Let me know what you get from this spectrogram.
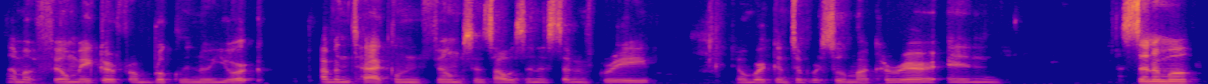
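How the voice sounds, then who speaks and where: A man in his twenties from Guyana, a filmmaker speaking candidly and relaxed as a podcast guest. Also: on the low side, normal speed. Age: 20s. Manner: candid, relaxed, laughs between thoughts. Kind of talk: casual interview talk.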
